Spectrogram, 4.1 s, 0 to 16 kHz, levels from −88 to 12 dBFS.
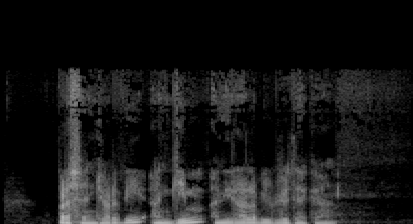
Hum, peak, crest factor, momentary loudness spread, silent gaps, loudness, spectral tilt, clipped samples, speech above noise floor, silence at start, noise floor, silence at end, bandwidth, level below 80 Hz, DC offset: none; 0 dBFS; 24 dB; 12 LU; none; -24 LUFS; -6 dB/octave; under 0.1%; 39 dB; 0.6 s; -62 dBFS; 0.8 s; 11.5 kHz; -44 dBFS; under 0.1%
